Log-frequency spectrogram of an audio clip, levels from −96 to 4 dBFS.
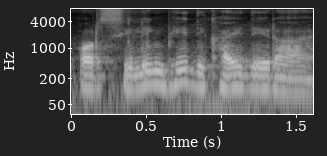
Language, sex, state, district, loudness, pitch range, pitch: Hindi, male, Uttar Pradesh, Gorakhpur, -27 LUFS, 115-130 Hz, 120 Hz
